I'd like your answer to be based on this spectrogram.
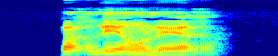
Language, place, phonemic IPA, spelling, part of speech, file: French, Lyon, /paʁ.le ɑ̃ l‿ɛʁ/, parler en l'air, verb, LL-Q150 (fra)-parler en l'air.wav
- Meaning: 1. to waste one's breath (to speak without being listened to) 2. to blow smoke; to talk through one's hat (to speak about issues one doesn't understand)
